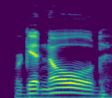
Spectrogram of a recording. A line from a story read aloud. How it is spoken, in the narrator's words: Macy muttered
